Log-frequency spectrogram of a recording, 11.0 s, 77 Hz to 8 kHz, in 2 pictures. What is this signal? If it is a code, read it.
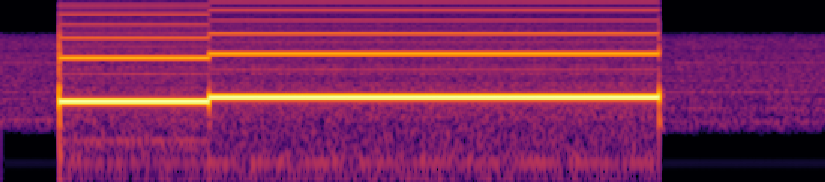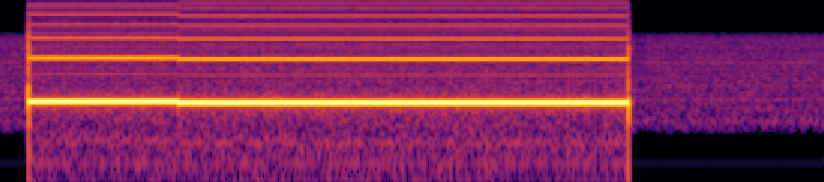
Two-tone page, heard as a one-second tone, then a three-second tone, about 600 then 670 Hz, about 600 then 580 Hz. It is heard from 0.4 to 9.7 s.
